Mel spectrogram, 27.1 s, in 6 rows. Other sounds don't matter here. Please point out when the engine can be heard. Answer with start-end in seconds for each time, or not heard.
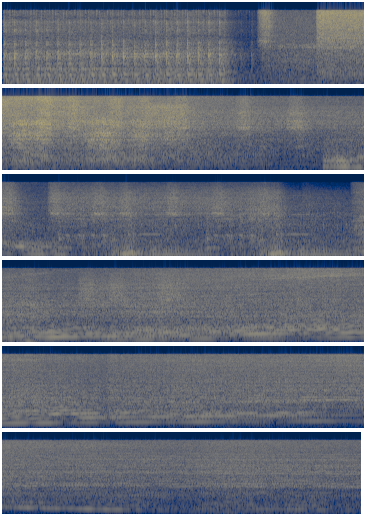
0.0-3.8, 8.5-27.0.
